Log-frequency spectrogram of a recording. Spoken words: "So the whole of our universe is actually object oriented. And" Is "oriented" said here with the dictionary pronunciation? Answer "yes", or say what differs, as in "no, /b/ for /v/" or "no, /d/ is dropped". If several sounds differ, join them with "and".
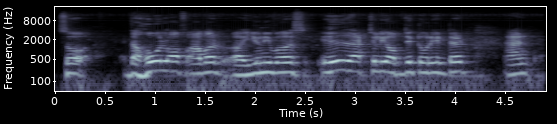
no, /n/ is dropped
